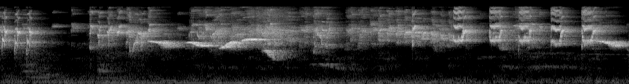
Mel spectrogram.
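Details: Lovebird chattering used to entice other lovebirds to sing: a continuous, fast stream of high, harsh chirps and squeaky whistles with a few downward-sliding notes.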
